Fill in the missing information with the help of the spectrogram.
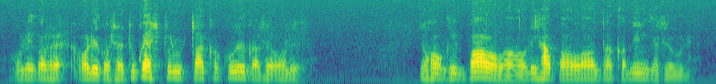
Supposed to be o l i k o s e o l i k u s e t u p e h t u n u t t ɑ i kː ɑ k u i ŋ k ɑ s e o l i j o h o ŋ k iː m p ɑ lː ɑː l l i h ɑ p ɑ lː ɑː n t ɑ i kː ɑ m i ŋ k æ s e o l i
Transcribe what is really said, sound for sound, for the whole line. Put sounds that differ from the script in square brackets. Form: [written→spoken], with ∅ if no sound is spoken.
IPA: o l i k o s e o l i k [u→o] s e t u [p→k] e h t u n u t t ɑ i kː ɑ k u i ŋ k ɑ s e o l i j o h o ŋ k [iː→i] m p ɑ lː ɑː l l i h ɑ p ɑ lː ɑː n t ɑ i kː ɑ m i ŋ k æ s e o l i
